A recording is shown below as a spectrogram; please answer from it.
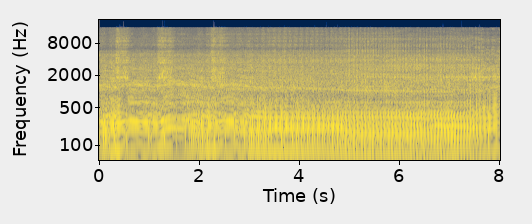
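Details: Chinese 110cc engine, cold start after reversing the CDI pulse generator leads that caused a short, fired with a portable CDI box, fuel trickled into the carburetor, mounted on an off-road cart frame: fires and settles into a quick even putter, running well with no strange sounds.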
